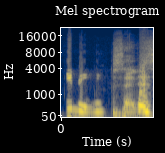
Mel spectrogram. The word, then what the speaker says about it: Sebi: It's not even Sebi, it's CB.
